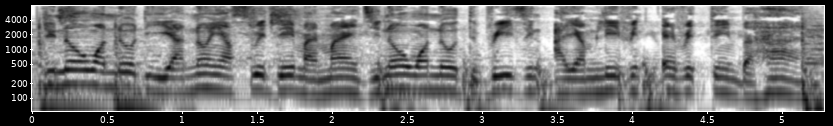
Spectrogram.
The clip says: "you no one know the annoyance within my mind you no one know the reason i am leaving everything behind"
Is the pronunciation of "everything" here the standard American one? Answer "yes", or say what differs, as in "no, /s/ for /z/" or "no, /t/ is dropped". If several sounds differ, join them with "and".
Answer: no, /t/ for /θ/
